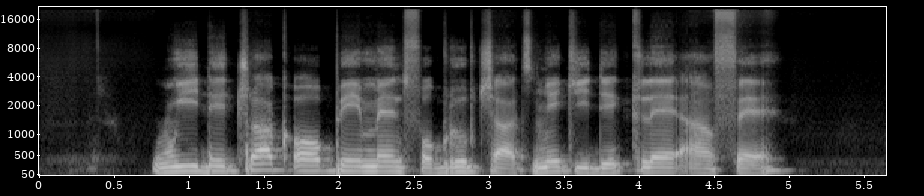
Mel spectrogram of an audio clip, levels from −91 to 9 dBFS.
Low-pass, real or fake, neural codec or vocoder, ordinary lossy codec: none; fake; autoencoder, 48 kHz, 32 numbers a frame, DAC-VAE, trained on Japanese speech; none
